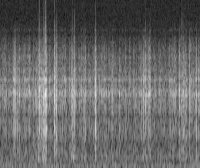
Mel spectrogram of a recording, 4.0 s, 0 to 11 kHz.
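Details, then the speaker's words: Crosley 43FB tube farm radio, first power-up after 50 years, B+ being raised while watching the meter: sharp, irregular crackling and crashing static with no steady signal. It is noisy, and the cause has not been found. "I hear it. By glory gosh, it sounds like a radio. A little much on the crashing."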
